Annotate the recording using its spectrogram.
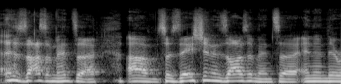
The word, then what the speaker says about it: Zacian: It's not Zacian. Well, how do you pronounce it? – Zacian is right.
